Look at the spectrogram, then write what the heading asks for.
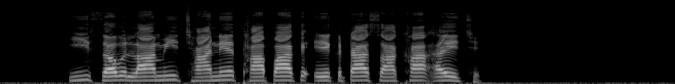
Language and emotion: Maithili, neutral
